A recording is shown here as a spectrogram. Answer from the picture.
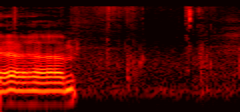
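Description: A man's drawn-out "uhh" at one steady pitch, lasting under a second, followed by faint footsteps on a dirt and rock path.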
